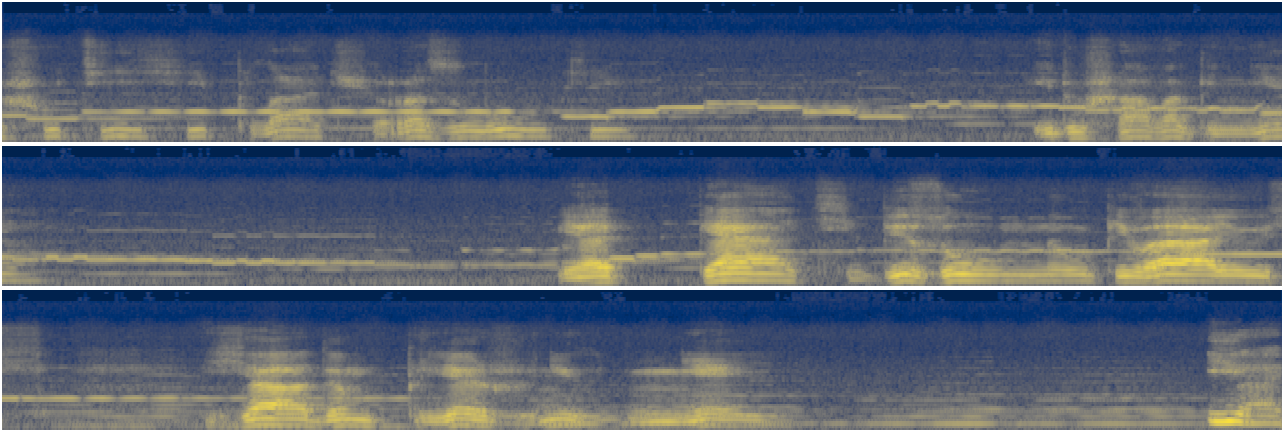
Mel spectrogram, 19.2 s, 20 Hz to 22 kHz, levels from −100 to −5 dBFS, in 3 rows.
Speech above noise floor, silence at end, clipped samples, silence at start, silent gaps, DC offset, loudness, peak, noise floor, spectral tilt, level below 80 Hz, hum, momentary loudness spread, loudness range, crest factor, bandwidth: 24 dB; 0 s; under 0.1%; 0 s; none; under 0.1%; -24 LUFS; -4 dBFS; -47 dBFS; -6.5 dB/octave; -64 dBFS; none; 22 LU; 12 LU; 22 dB; 9.8 kHz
